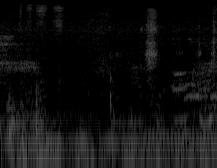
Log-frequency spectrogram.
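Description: Near silence with faint strokes of a watercolour brush on paper, over a low steady hum.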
